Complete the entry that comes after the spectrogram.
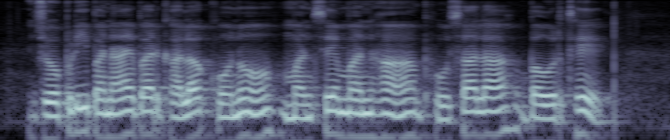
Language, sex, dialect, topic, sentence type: Chhattisgarhi, male, Central, agriculture, statement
